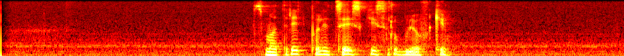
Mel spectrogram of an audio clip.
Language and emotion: Russian, neutral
